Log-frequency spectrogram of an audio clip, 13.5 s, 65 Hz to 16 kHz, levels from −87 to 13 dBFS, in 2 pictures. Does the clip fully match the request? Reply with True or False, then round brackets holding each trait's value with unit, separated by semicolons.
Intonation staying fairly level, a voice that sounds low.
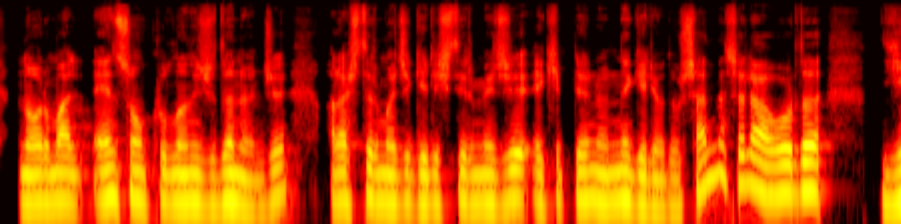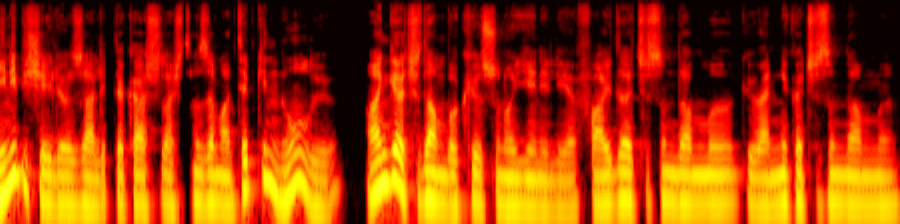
True (2.3 semitones; 110 Hz)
